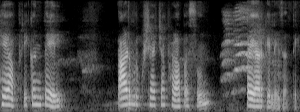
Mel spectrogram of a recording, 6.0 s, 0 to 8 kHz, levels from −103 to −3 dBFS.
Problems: background conversations at intervals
